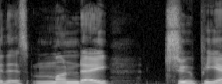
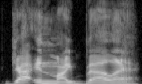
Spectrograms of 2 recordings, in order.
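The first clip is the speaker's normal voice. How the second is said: slow, higher, hammed-up Scottish "Get in my belly."; Scottish accent; 5 semitones higher, 4 dB louder than usual. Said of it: "that was too good".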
